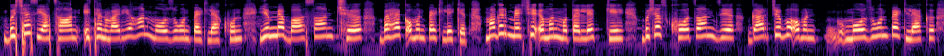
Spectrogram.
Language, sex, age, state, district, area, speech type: Kashmiri, female, 45-60, Jammu and Kashmir, Bandipora, rural, spontaneous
